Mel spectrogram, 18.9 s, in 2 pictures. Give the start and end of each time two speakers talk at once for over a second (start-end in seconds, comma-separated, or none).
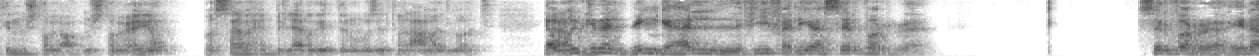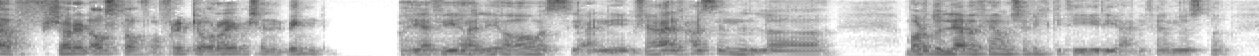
none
